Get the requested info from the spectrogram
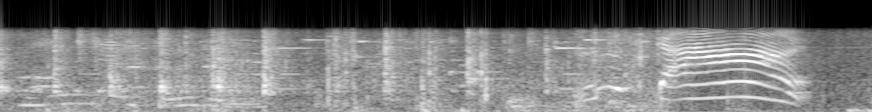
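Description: Nylon umbrella canopy rustling and ticking as it is handled up close, then near the end a long high-pitched voice sound from a young child that rises and falls.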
